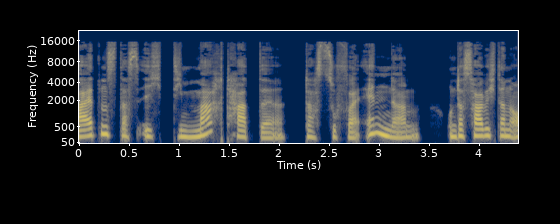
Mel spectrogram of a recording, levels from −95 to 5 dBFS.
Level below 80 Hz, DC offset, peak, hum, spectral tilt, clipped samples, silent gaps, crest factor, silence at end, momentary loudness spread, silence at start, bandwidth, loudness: -62 dBFS; under 0.1%; -2 dBFS; none; -4.5 dB/octave; under 0.1%; 0.85-0.90 s, 2.15-2.22 s; 18 dB; 0 s; 9 LU; 0 s; 15.5 kHz; -19 LUFS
